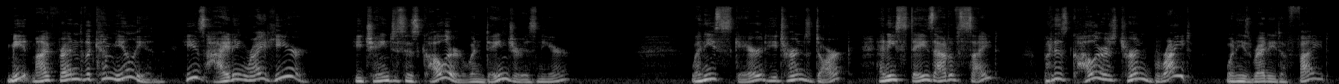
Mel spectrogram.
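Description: A woman teacher reading a children's picture book aloud in an expressive, sing-song way, with a husky voice. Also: on the low side, a little slow.

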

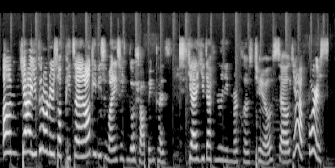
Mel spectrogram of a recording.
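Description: A kind adoptive mother, played by a woman in a game roleplay. She speaks in a high, chipper, accommodating way over faint music. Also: expressive, fast, bright, forceful tone. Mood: placating. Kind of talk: improvised video game roleplay.

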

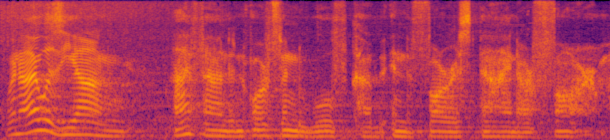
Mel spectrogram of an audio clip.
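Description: An actor playing a grandiose, coldly self-righteous scientist villain in a video game, deliberate and ominous. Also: male voice, on the low side, a little hiss or hum. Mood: cold, brooding. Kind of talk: video game cinematic acting. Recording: distant voice under loud music.

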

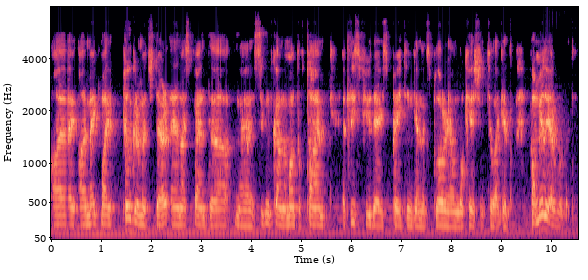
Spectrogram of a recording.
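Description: Bright, forceful man with Polish accent. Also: lowish voice, lo-fi sound. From Poland. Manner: halting, searching for words. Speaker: landscape painter, interviewee. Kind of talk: reflective personal account of working methods.

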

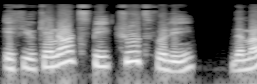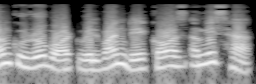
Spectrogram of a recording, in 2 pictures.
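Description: A man's voice: sits high, animated, a little slow, darkish tone, no room sound. An actor playing a stern customer service man at a robot company, formal and firm, in a children's cartoon.

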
